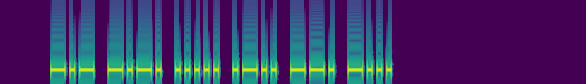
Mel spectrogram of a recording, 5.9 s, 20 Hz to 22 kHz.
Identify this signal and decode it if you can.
Morse code, heard as a keyed tone, about 25 wpm, 700 Hz. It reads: KC5LGB
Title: USA Call Signs - 6 Characters - Repeated 3x - 25wpm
